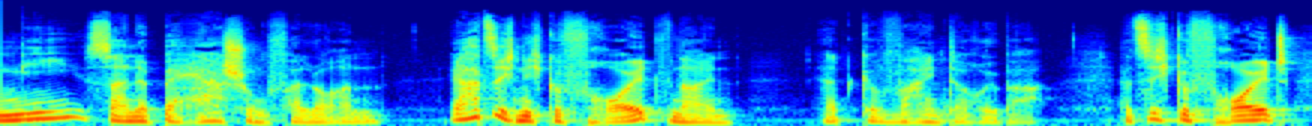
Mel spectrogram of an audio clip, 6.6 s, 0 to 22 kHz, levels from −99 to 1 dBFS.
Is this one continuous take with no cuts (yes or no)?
no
